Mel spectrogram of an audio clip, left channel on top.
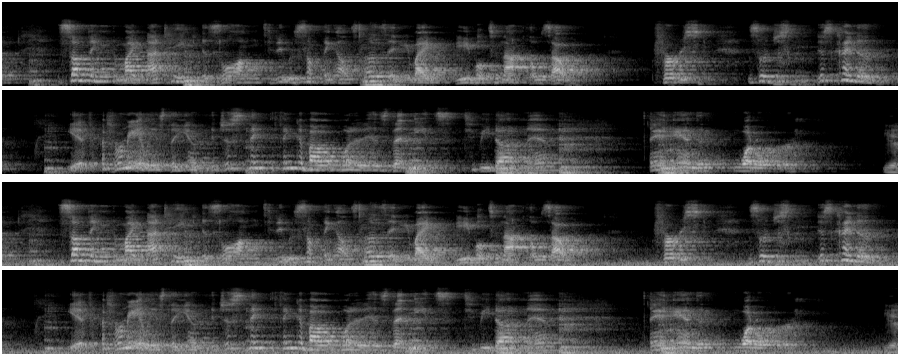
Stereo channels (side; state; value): right; noise; rumble, 11 dB below the sound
